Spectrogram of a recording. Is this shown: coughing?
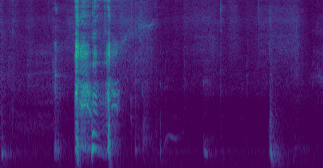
yes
